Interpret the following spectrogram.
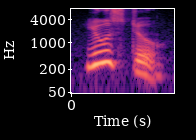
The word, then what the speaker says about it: used to: We are not saying used to, used to, used to. D is dropped. But when say used, d is audible, d sound is audible.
